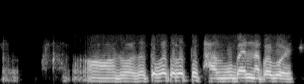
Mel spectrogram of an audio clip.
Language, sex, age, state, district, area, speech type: Assamese, male, 30-45, Assam, Darrang, rural, conversation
